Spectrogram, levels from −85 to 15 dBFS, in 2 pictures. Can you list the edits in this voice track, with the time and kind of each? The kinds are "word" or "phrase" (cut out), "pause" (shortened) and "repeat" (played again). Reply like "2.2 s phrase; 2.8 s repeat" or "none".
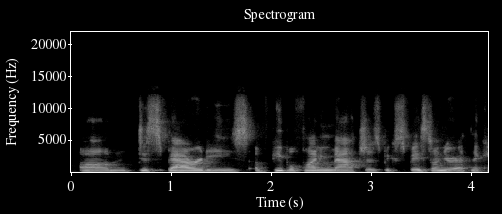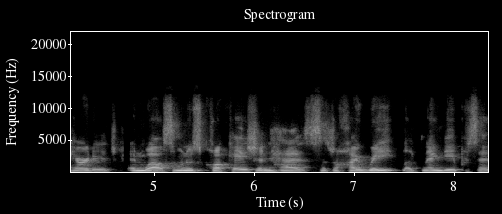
4.7 s pause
